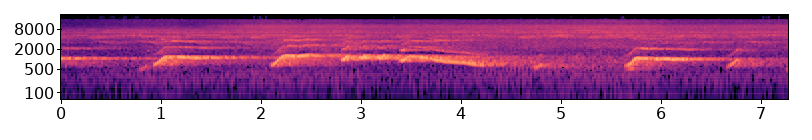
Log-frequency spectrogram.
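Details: Adult male black gibbon calling at sunrise in the Mekong forests, marking the start of a new day; its song carries up to 7 km. Loud, sharply rising whooped notes, some held or falling, come in uneven bursts over quiet forest background.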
